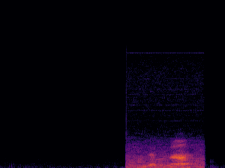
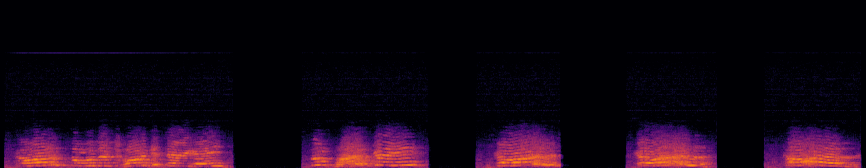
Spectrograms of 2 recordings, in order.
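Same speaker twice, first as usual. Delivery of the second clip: high, loud, desperate wailing; anguished cry; 7 dB louder, slower than usual. Acted. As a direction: cry out for the woman who left. Deserted man cries out for Kamal. (दर्द से चीख़कर पुकारना)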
